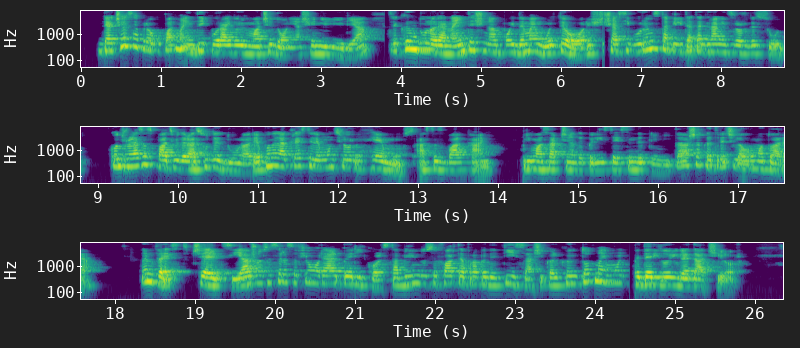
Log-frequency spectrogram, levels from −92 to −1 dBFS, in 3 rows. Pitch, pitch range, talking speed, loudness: 200 Hz, 180-220 Hz, 175 wpm, -19 LUFS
